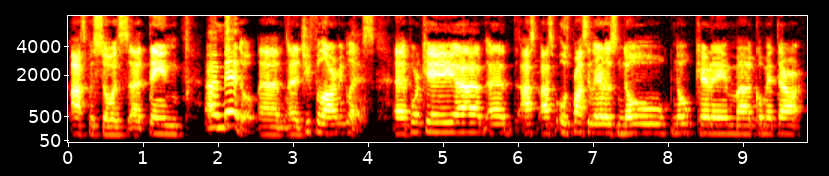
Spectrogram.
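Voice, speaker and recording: Man from the US, English native speaker, hesitant with lots of fillers, high bright voice. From United States. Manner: halting, many fillers and restarts. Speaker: guest. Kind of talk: casual conversation.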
